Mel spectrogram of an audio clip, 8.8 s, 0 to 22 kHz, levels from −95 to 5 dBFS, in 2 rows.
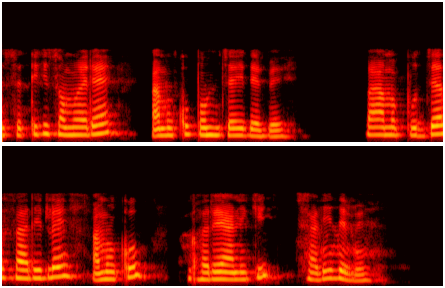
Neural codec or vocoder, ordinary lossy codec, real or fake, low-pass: codec, 16 kHz, 4 kbps, FunCodec, trained on LibriTTS, 50 frames a second; none; fake; 5.4 kHz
